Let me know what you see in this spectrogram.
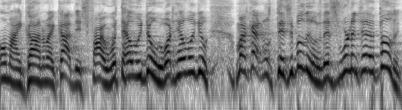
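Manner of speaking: loud, frantic, panicked babbling, rising. Retelling to a man how his patrol reacted under fire, acting out panic. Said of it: "You guys start panicking like".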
